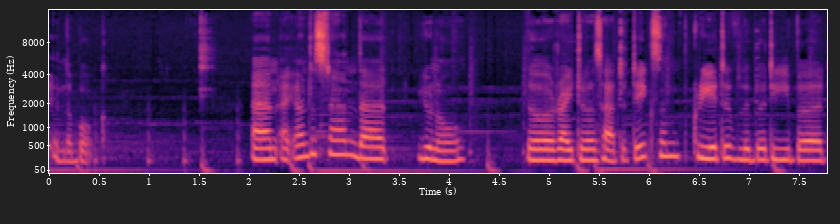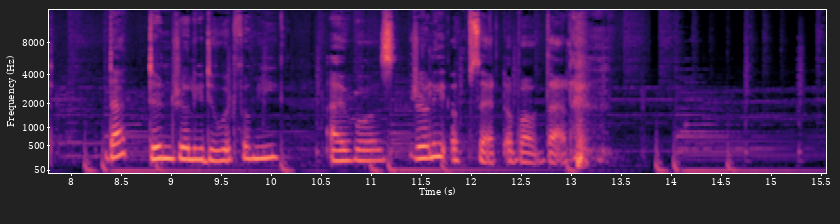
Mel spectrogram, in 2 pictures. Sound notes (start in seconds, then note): 13.0 laughs sadly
